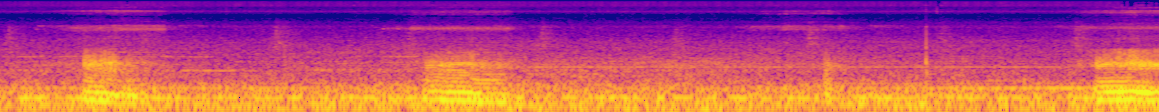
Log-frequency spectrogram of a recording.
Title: Panda snoring at Acupuncture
